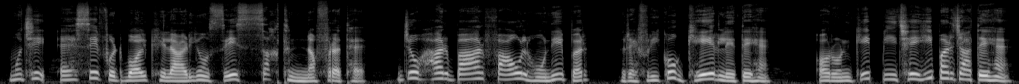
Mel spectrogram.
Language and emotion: Hindi, disgusted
